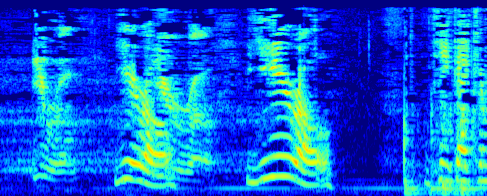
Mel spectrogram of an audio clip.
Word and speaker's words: gyro: I always say it wrong, so I always say gyro or gyro. So let's see how it's really pronounced. Euro.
